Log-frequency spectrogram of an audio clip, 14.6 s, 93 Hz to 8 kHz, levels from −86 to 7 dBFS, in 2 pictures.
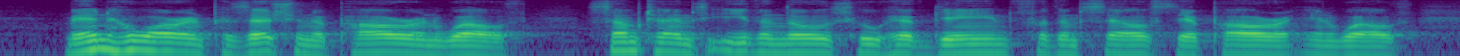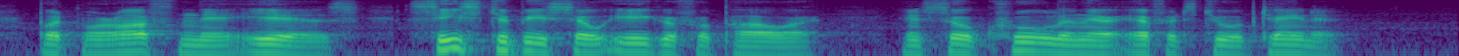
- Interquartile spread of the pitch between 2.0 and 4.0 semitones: Yes, average, 2.9 semitones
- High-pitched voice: No, low, 120 Hz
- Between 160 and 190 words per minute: Yes, average, 175 wpm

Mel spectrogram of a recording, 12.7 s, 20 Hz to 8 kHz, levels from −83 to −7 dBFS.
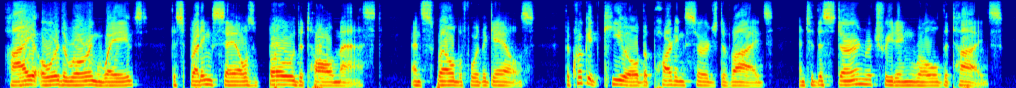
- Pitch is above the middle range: No, low, 130 Hz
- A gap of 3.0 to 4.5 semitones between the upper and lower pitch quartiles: No, narrow, 2.4 semitones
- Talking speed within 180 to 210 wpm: No, average, 150 wpm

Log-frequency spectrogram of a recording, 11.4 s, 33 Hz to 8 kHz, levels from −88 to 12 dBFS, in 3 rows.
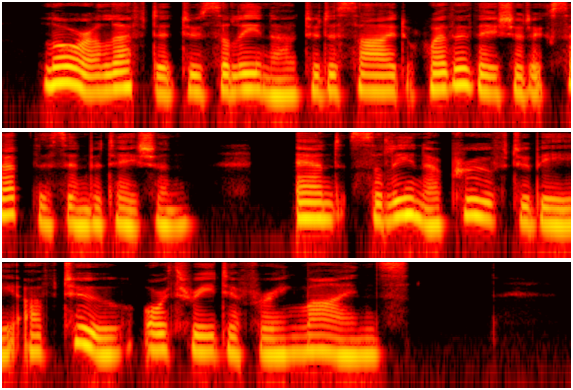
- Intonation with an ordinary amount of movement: Yes, average, 3.8 semitones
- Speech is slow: Yes, slow, 125 wpm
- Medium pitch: Yes, medium, 160 Hz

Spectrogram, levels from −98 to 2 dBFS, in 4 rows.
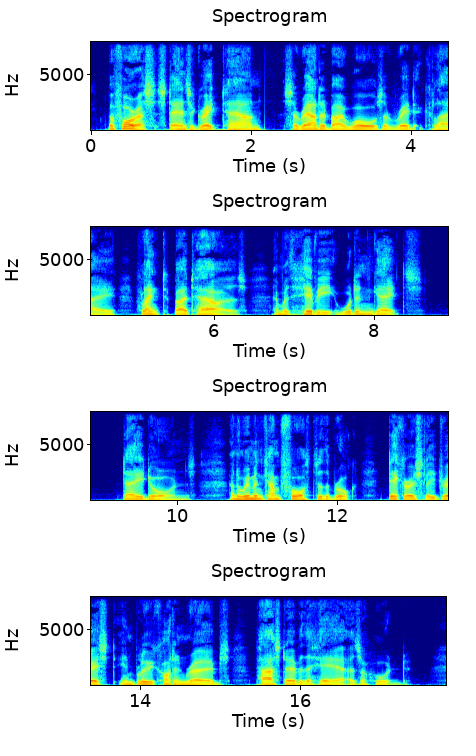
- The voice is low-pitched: Yes, low, 105 Hz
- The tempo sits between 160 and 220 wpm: No, average, 145 wpm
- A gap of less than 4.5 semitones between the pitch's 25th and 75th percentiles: Yes, average, 3.5 semitones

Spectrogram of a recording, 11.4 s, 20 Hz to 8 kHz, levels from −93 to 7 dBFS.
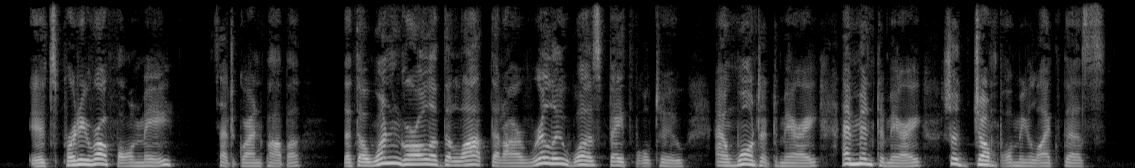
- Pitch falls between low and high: Yes, medium, 160 Hz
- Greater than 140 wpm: Yes, average, 180 wpm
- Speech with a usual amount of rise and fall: No, wide, 6.2 semitones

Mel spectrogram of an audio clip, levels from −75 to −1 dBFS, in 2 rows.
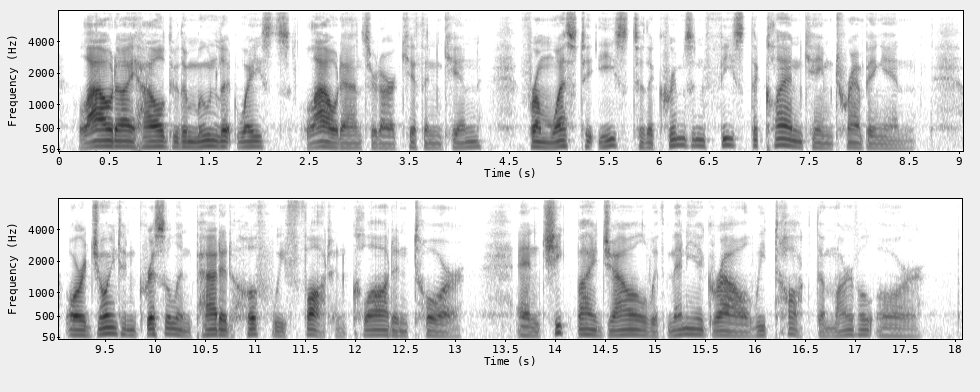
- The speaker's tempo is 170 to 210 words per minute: Yes, average, 175 wpm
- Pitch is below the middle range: Yes, low, 105 Hz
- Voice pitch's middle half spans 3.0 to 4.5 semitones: Yes, average, 3.6 semitones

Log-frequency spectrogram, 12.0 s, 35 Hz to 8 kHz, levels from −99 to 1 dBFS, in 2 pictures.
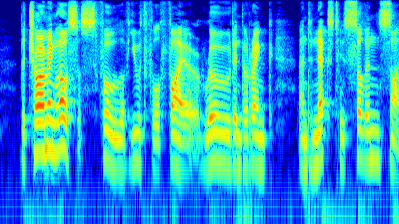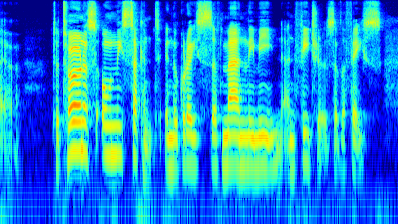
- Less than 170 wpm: Yes, average, 155 wpm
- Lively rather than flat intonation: No, average, 3.5 semitones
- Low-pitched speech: No, medium, 155 Hz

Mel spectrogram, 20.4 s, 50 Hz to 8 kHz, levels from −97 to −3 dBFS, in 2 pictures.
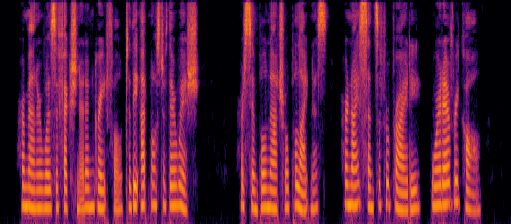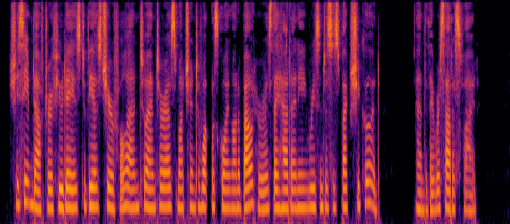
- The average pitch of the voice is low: No, high, 205 Hz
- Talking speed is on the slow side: No, average, 175 wpm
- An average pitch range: No, narrow, 1.8 semitones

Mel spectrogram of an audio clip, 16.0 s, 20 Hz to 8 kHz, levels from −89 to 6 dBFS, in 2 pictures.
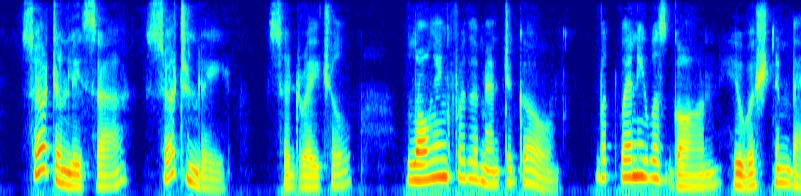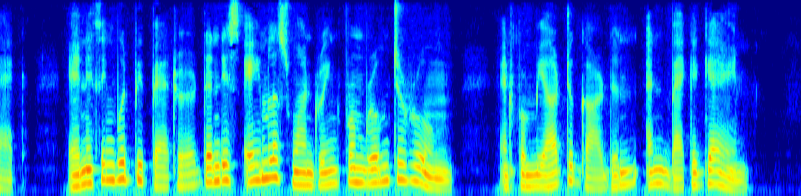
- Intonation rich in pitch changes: Yes, wide, 7.2 semitones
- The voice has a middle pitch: Yes, medium, 150 Hz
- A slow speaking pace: No, average, 150 wpm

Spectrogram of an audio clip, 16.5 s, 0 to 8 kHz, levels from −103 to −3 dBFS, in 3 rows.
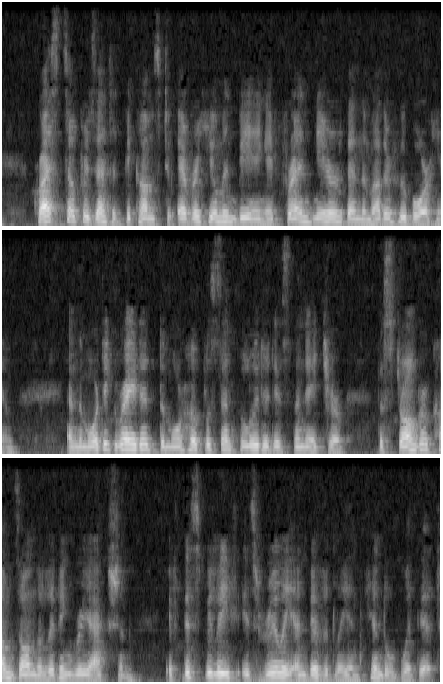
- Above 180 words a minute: No, average, 170 wpm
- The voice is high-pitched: No, medium, 165 Hz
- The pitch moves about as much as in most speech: Yes, average, 3.2 semitones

